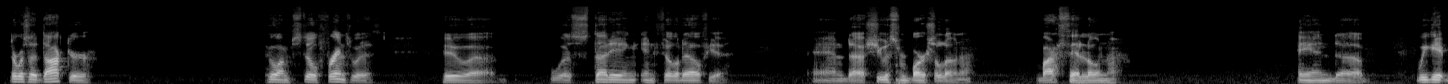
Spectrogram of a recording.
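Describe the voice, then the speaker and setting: A man's voice: sits low, slow pace, pauses often, no room sound. A man hosting a livestream, chatting casually with viewers and reacting to their comments, sometimes switching into learner's Spanish. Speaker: livestream host.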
